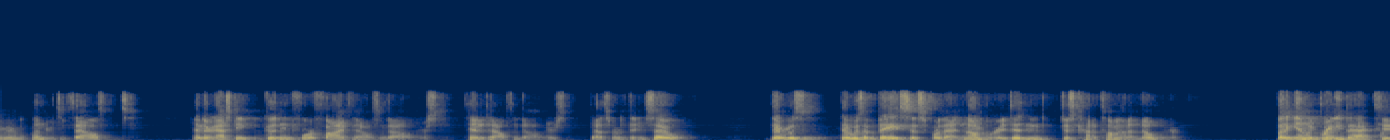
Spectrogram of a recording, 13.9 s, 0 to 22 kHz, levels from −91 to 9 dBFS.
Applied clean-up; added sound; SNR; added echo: neural mask model DeepFilterNet 3.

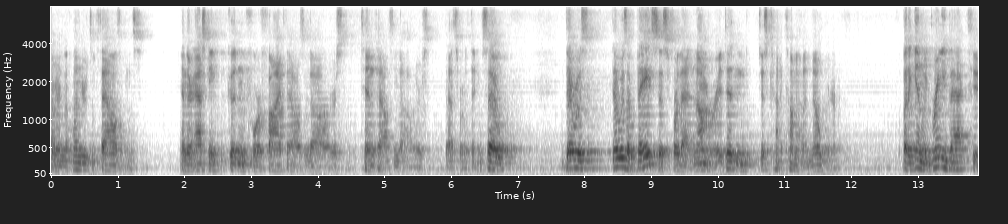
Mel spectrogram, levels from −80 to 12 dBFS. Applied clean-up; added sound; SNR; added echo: neural separator model SepFormer DNS4.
